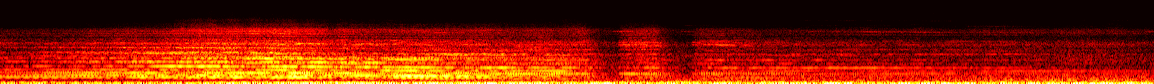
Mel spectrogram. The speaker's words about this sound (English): In the distance, I heard the Iron J train as it began its pass through our sleepy little town.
